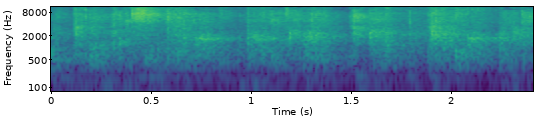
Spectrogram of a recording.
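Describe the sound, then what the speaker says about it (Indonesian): Schoolchildren in a classroom clap for a classmate, a steady, dense patter of many hands that swells and fades slightly. "Tepuk tangan untuk Arif"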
